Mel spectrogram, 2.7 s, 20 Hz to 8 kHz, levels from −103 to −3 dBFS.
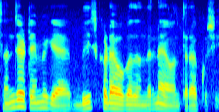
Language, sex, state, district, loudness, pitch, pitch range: Kannada, male, Karnataka, Shimoga, -39 LUFS, 130 Hz, 110-145 Hz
